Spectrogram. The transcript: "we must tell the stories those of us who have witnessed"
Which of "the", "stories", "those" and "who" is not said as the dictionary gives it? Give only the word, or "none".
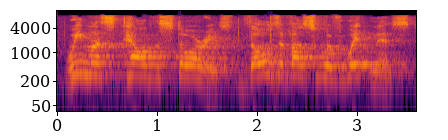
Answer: none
